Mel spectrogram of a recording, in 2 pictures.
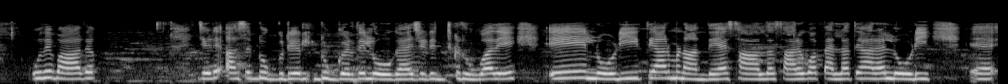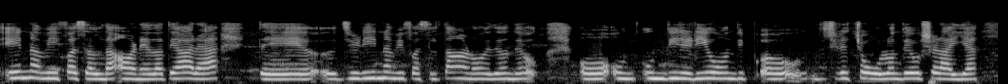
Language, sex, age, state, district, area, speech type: Dogri, female, 18-30, Jammu and Kashmir, Kathua, rural, spontaneous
